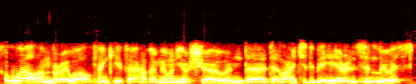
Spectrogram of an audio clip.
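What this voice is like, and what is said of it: British Queen's English accent. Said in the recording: “you've got the greatest accent we've ever had on this station ... I apologize for my accent, but it's more Queen's English than nothing else”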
